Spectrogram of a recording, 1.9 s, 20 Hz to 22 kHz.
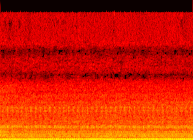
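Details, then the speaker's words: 2014 Mercedes S550 W222 Airmatic air suspension compressor: steady even pump hum with no knocking, running after the car was lowered and now raising; the pump would not kick on while up in the air, so it was the pump. "All right, you hear the pump running. So when it was up in the air, the pump wouldn't kick on. It didn't kick on until I lowered the car. Now the car is raising up."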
